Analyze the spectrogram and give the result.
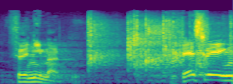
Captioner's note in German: Beifall AfD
